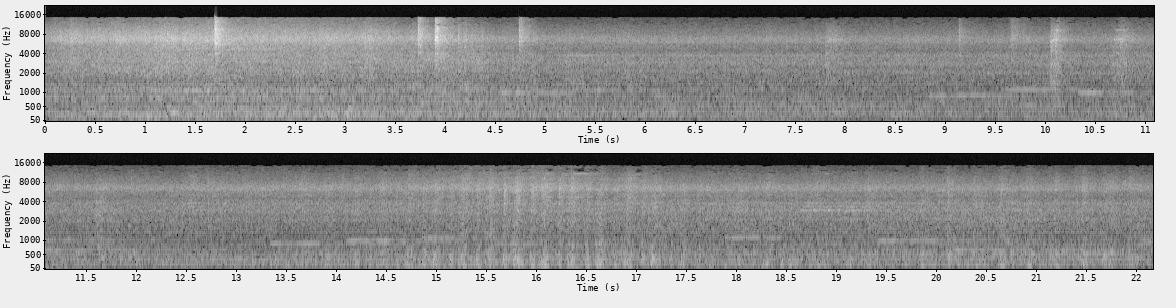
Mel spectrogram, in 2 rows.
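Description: Freight train passing close by: a GE U18C (CC 201) diesel-electric locomotive goes past with its engine running, loudest in the first few seconds, followed by a long string of freight wagons rolling past on the rails.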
